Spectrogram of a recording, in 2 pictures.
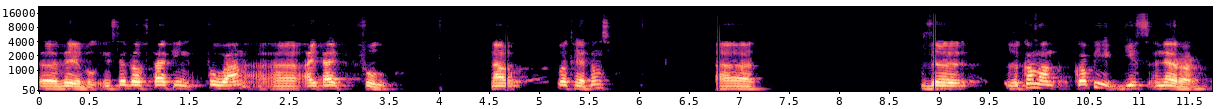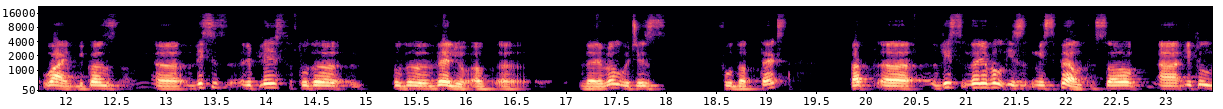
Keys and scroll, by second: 1.0-2.3 typing.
